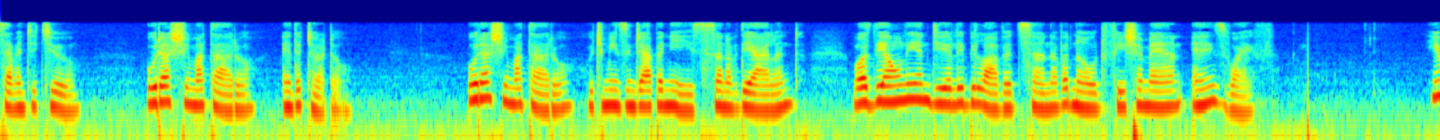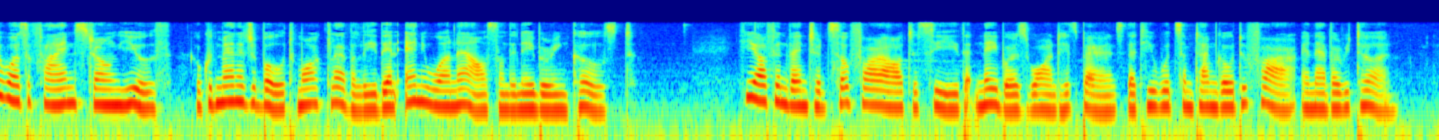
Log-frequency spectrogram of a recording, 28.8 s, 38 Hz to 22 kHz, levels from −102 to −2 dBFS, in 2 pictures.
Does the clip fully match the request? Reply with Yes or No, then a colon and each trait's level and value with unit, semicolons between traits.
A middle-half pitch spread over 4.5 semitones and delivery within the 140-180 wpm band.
No: average, 3.8 semitones; average, 150 wpm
